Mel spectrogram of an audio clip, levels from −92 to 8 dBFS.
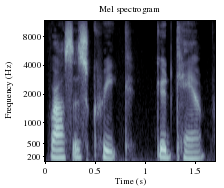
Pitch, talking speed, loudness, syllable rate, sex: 175 Hz, 105 wpm, -19 LUFS, 2.9 syllables/s, female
